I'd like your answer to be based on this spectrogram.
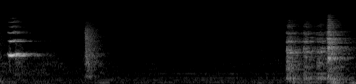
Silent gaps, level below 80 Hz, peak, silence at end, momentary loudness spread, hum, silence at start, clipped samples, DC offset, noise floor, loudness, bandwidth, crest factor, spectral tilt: none; -62 dBFS; -10 dBFS; 0 s; 24 LU; none; 0.05 s; under 0.1%; under 0.1%; -64 dBFS; -30 LUFS; 11 kHz; 22 dB; -1 dB/octave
